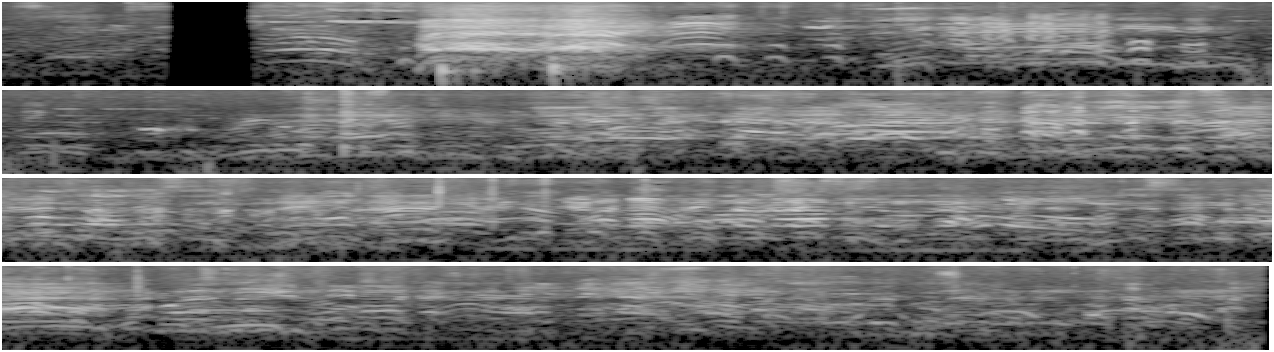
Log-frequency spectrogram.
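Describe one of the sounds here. A large group of men and women talk and call out together nearby.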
